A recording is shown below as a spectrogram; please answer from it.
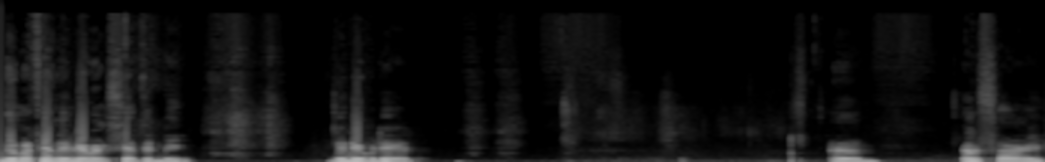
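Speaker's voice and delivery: tearful speech, crying while talking. Answering an interviewer about being rejected by family, crying while talking. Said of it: "everybody's gonna see me crying".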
